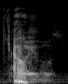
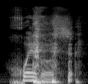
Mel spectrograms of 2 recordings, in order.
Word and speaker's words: huevos: The H is silent. Yeah. You went more W.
